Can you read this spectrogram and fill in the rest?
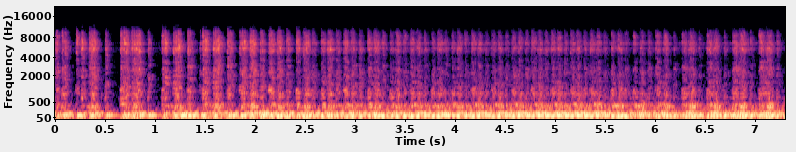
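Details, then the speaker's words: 1951 GMC pickup with 4.8 LS V8, BTR NSR cam, FiTech intake, 799 heads, no exhaust, stock computer: lumpy, hunting idle that never settles and dies without throttle; owner suspects the parts are too much for the factory computer, needs more idle fuel. "okay so you heard it die at the end there that should give you a really good example of what I'm talking about without any throttle it just Falls flat in its face"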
